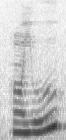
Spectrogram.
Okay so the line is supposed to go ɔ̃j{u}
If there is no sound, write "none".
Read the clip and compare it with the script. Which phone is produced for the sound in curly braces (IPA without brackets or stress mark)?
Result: u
